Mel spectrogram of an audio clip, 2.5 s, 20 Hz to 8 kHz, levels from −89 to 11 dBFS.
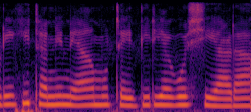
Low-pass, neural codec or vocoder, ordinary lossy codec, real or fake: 7.2 kHz; codec, 16 kHz, 8 kbps, FunCodec, trained on LibriTTS, 25 frames a second; Opus, 64 kbps; fake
